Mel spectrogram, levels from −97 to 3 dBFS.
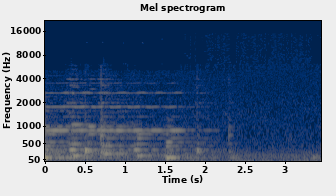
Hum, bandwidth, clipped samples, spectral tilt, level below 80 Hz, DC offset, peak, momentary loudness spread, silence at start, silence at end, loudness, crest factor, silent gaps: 60 Hz at -75 dBFS; 15.5 kHz; under 0.1%; -7.5 dB/octave; -68 dBFS; under 0.1%; -30 dBFS; 22 LU; 0 s; 0 s; -47 LUFS; 18 dB; none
